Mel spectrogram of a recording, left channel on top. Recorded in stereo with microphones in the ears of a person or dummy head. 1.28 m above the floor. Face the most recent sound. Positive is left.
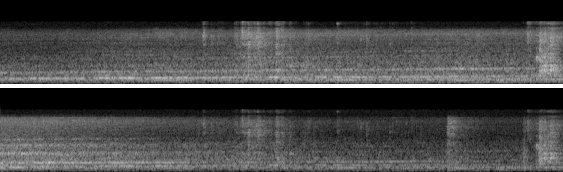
turn(degrees=30)  # may be behind; listen again after turning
